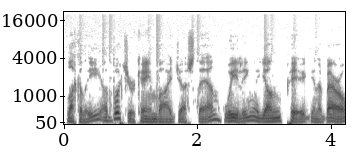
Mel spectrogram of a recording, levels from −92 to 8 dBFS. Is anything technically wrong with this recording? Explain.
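Yes. Throughout the speech, overdone noise removal is audible. Bands near the noise floor are cut hard, taking quiet speech detail too. Background drops and breaks up into twinkling specks.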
